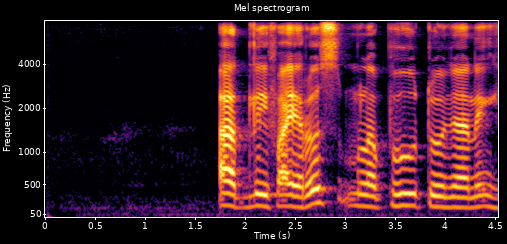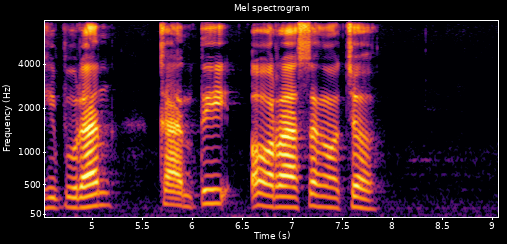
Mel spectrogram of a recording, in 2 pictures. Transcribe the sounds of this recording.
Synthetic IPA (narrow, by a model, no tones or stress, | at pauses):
ʔad̪lifajɾʊsmələb̥ṳɖ̪̥o̤ɲanɪŋɦibuɾan | kant̪i | oɾasəŋɔd̥ʒ̥ɔ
